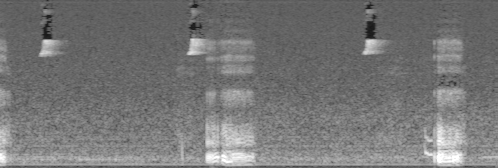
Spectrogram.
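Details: Dog asleep and passed out on a couch indoors, snoring softly: quiet, irregular breathy rasps spaced a few seconds apart, with faint higher clicks in between, in a small quiet room.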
